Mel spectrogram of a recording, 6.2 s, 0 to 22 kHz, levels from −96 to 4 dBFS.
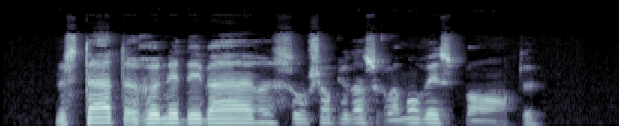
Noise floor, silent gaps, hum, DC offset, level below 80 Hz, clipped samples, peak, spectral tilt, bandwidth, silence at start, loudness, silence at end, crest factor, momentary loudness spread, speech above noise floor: -77 dBFS; none; none; under 0.1%; -58 dBFS; under 0.1%; -2 dBFS; -4.5 dB/octave; 7.6 kHz; 0.55 s; -18 LUFS; 0.85 s; 18 dB; 12 LU; 58 dB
